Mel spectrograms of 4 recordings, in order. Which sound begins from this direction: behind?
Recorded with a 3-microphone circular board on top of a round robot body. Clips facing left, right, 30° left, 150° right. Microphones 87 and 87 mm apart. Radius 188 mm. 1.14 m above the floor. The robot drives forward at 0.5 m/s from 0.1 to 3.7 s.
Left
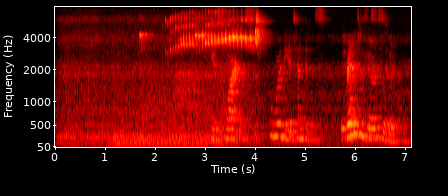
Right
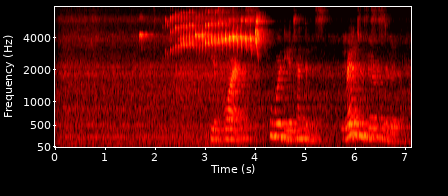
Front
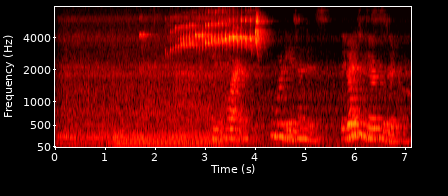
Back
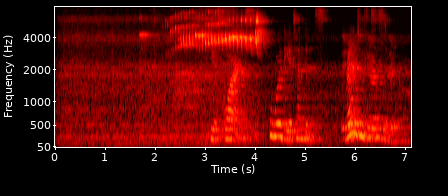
A woman speaking, at 3.1 s.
